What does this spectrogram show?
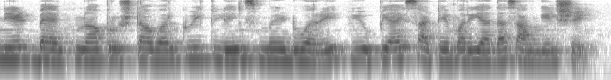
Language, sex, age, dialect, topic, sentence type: Marathi, female, 18-24, Northern Konkan, banking, statement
